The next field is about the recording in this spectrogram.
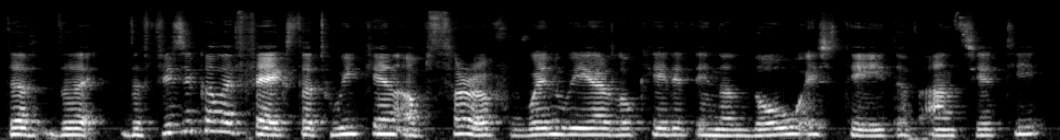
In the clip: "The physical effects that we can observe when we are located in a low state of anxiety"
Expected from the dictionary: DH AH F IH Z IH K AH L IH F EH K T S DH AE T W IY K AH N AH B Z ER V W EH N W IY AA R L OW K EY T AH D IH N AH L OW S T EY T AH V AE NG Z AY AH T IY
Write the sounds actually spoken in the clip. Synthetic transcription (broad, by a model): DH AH F IH Z IH K AH L IH F EH K T S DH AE T W IY K AH N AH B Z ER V W EH N W IY AA R L OW K EY T AH D IH N AH L OW S T EY T AH V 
